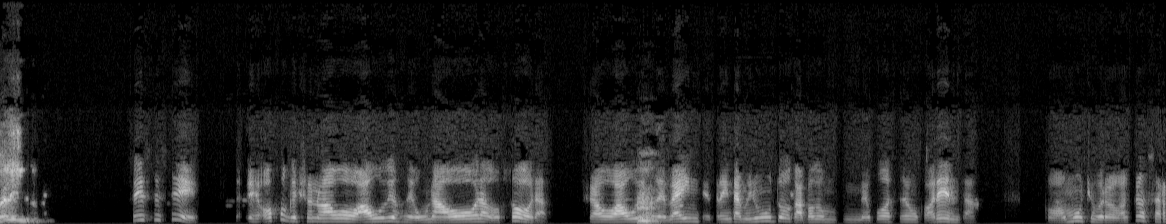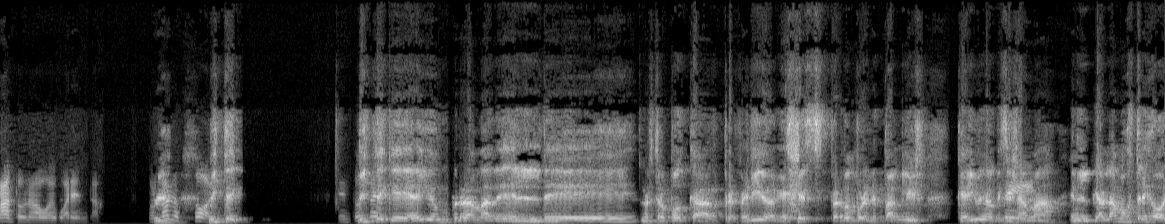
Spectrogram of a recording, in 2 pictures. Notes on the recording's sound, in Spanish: Fue realizado en directo por Instagram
